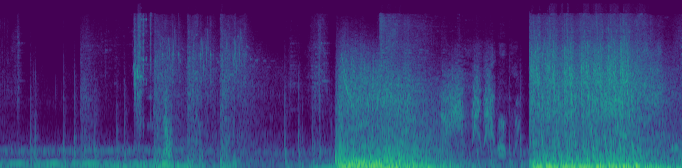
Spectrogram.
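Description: Grenade explosions and gunfire in the video game Halo: Combat Evolved, with two loud, broad blasts that each roll on for over a second, following a busier stretch of shots and battle noise.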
